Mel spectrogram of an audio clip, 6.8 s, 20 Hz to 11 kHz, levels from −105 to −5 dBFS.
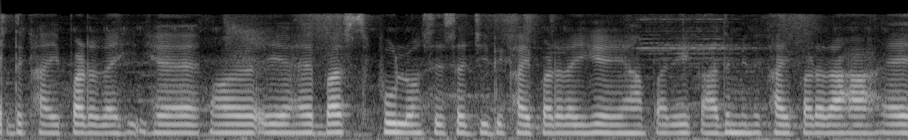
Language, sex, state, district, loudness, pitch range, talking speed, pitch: Hindi, female, Chhattisgarh, Kabirdham, -37 LUFS, 195-200 Hz, 195 wpm, 200 Hz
